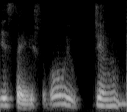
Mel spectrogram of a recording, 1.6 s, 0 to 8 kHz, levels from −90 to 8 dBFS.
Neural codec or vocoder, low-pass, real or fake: codec, 16 kHz in and 24 kHz out, 0.4 kbps, LongCat-Audio-Codec, fine tuned four codebook decoder; 7.2 kHz; fake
